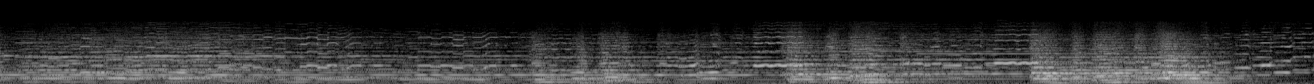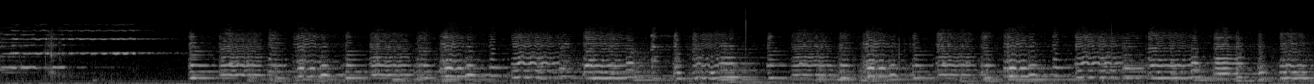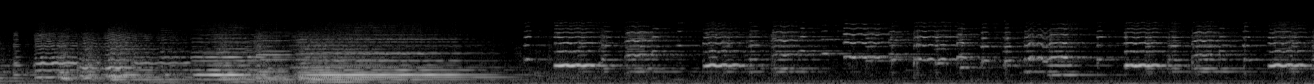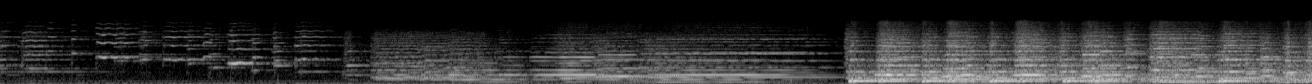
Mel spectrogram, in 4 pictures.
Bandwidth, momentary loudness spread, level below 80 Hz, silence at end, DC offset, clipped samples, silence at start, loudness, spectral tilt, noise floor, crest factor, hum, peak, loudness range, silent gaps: 9.4 kHz; 17 LU; -48 dBFS; 0 s; under 0.1%; under 0.1%; 0 s; -27 LUFS; -7 dB/octave; -48 dBFS; 20 dB; none; -6 dBFS; 14 LU; none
